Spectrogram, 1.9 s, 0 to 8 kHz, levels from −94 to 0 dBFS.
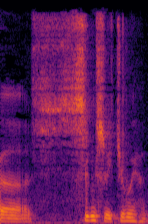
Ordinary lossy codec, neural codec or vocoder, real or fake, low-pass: none; none; real; none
